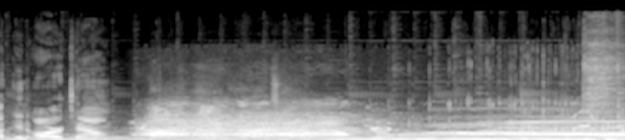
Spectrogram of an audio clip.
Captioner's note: cheers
